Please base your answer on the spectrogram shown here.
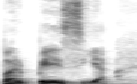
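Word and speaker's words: peripeteia: लेकिन इसका प्रोनंसिएशन होता है परपेसिया।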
